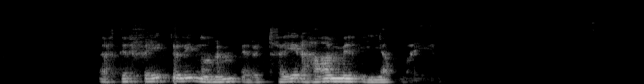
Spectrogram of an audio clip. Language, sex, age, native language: Icelandic, male, 30-39, Icelandic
